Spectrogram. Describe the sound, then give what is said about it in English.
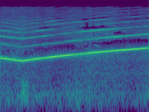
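A local fire department truck's siren, sounded at the end of a quarter at a VFA football game, wails steadily, its tone dipping briefly and then climbing slowly in one long rising sweep. It is loud and continuous throughout, with no voices. “Local fire department sent a truck along to VFA games to sound the siren at each quarter's end.”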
